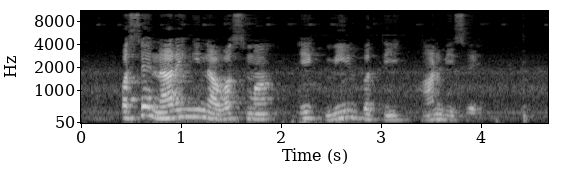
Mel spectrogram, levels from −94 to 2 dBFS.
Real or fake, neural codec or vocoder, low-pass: real; none; 9.9 kHz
